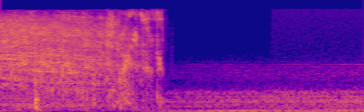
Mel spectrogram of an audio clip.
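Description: A shattering crash sound effect, a dense burst of breaking and tinkling, that cuts off suddenly about a second in, leaving only a faint steady background.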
